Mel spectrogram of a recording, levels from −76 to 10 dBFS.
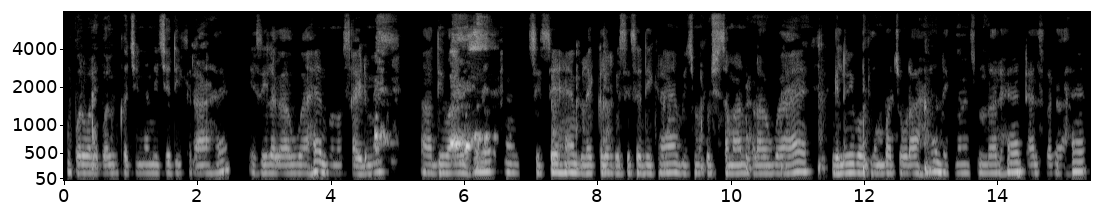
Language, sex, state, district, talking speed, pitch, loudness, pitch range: Hindi, male, Bihar, Purnia, 180 wpm, 150 Hz, -21 LUFS, 145-160 Hz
